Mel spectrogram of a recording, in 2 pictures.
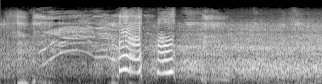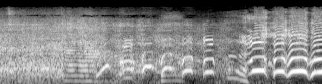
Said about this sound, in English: There's a loud train coming by.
